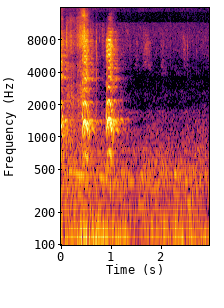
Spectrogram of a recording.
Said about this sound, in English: Did you hear the crows? I'm going to interview the crow.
